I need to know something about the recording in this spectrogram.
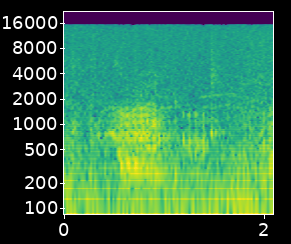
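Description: The speaker's cat purrs, a steady low rumbling drone that continues unbroken for the whole moment with no voices over it.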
